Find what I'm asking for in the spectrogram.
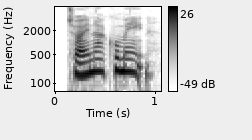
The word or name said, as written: tøjnarkoman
